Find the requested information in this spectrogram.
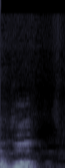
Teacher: व वर्ण दंत और ओष्ठ दोनों से बोला जाता है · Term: दंतोष्ठम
